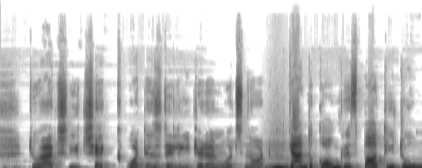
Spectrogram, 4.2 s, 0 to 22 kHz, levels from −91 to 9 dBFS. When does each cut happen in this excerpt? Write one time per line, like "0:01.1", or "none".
0:01.2
0:02.8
